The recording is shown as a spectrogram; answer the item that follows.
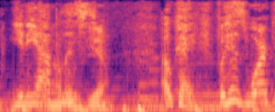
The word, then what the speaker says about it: Yiannopoulos: Yiannopoulos?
